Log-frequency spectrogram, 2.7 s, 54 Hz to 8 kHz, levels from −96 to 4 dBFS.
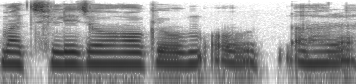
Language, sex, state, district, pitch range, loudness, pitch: Bhojpuri, female, Uttar Pradesh, Deoria, 175-185 Hz, -17 LUFS, 180 Hz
